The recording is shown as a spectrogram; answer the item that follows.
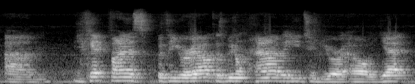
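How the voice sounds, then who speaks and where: A man chats casually as the host of a video channel, rambling a little in an informal way. His voice has an ordinary male pitch. It is picked up from a distance in a roomy, echoing space. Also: a little fast. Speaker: host of a video channel about films and games. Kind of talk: casual chat. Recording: roomy echo, distant mic, faint noise.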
